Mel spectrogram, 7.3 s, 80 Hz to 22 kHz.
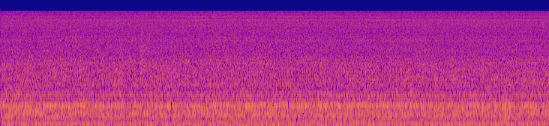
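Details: Hoover Dynamic DXCC69IB3 9 kg washer, final spin at full speed: smooth, steady hum with soft whoosh, no knocking or scraping; a healthy, very quiet spin.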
